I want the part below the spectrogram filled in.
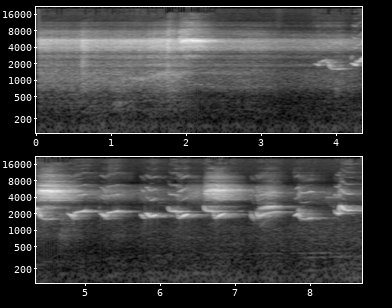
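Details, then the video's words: Thrush (sabiá) singing a series of clear whistled phrases, each a short falling or level note, delivered in quick succession after a few quiet seconds with faint background hiss. "sabiá do Cícero."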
